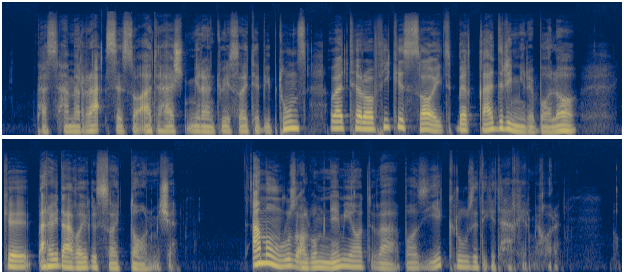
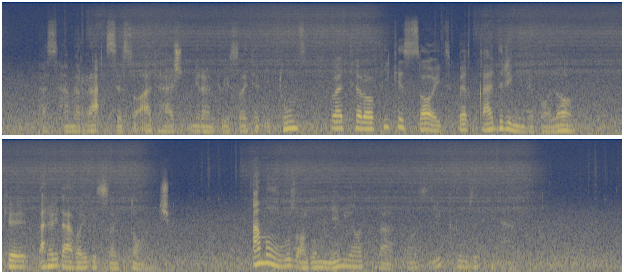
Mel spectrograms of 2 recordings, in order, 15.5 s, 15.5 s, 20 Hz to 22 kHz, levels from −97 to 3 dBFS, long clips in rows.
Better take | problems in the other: first | hiss; loud; throughout; 7 dB below the speech

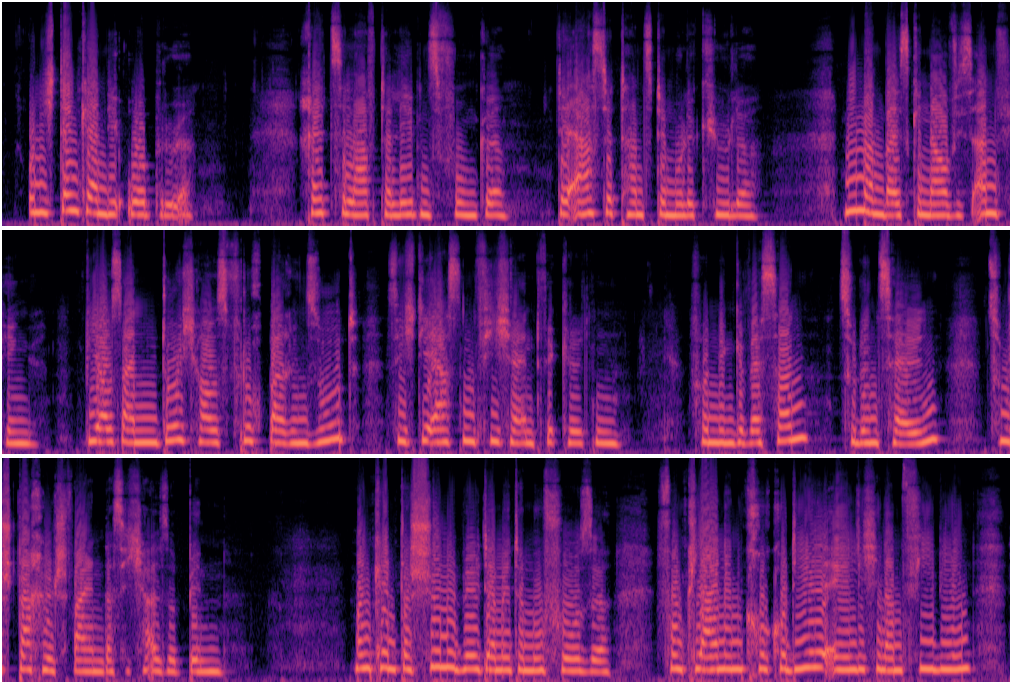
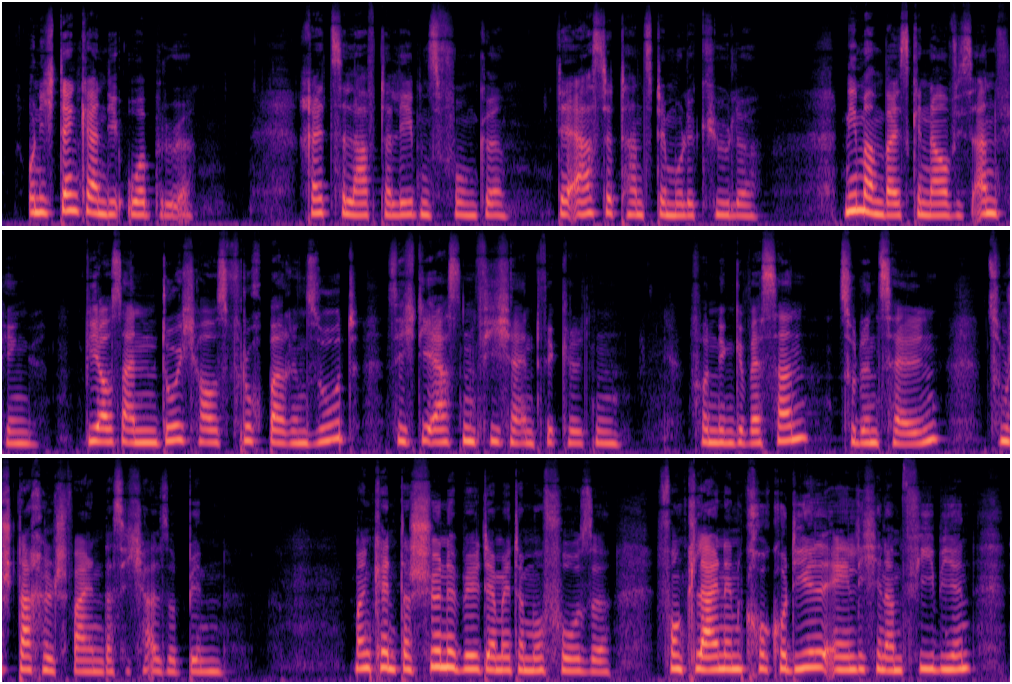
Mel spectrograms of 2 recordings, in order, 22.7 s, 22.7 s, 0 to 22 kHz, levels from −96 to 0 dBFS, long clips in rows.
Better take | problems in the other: second | distortion; heavy; 6 dB below the speech

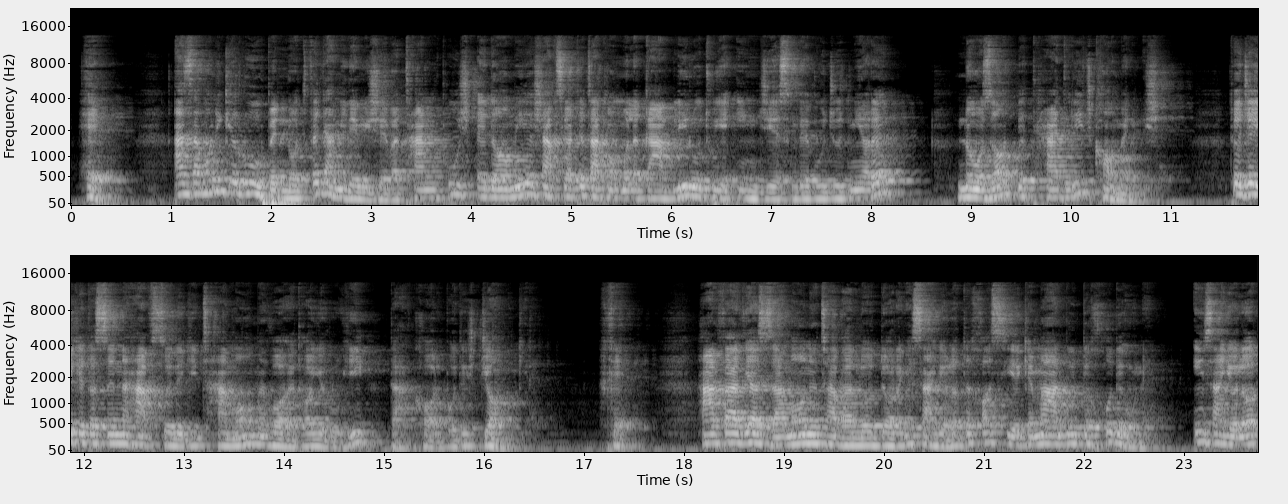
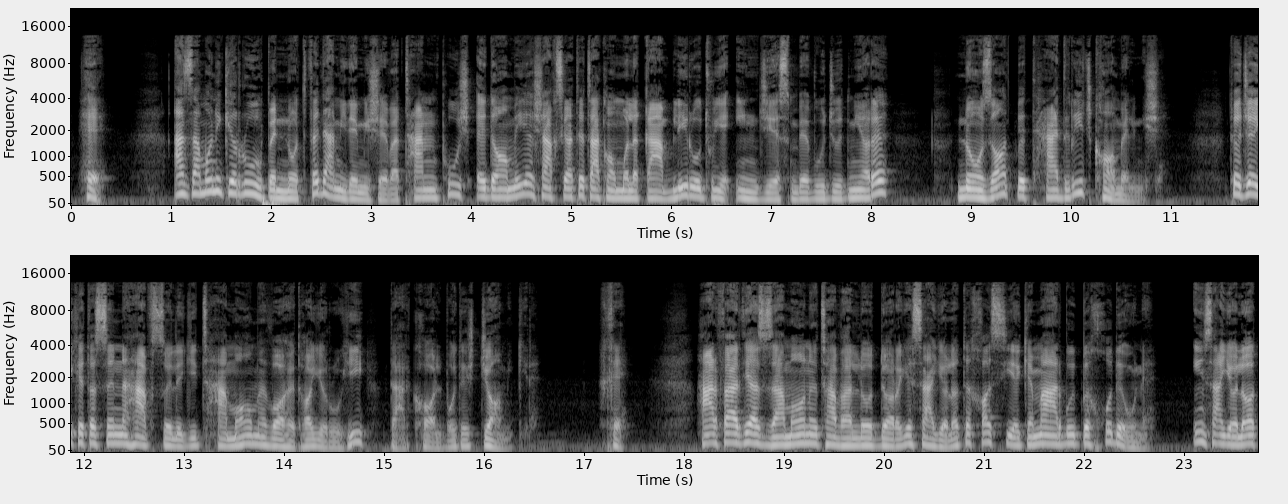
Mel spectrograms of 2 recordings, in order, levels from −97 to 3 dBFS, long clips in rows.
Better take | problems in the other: second | room echo; slight; dies away in 0.6 s // off-mic speech; somewhat distant

